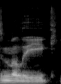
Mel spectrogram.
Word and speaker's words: Malik: So my name is Malik. You spell it M-A-L-I-K.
